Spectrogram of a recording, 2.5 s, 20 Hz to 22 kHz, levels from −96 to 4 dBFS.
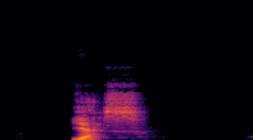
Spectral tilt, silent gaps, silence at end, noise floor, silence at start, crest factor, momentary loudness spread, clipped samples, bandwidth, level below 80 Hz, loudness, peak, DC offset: -3.5 dB/octave; none; 1.15 s; under -90 dBFS; 0.7 s; 24 dB; 11 LU; under 0.1%; 9.4 kHz; -76 dBFS; -29 LUFS; -10 dBFS; under 0.1%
